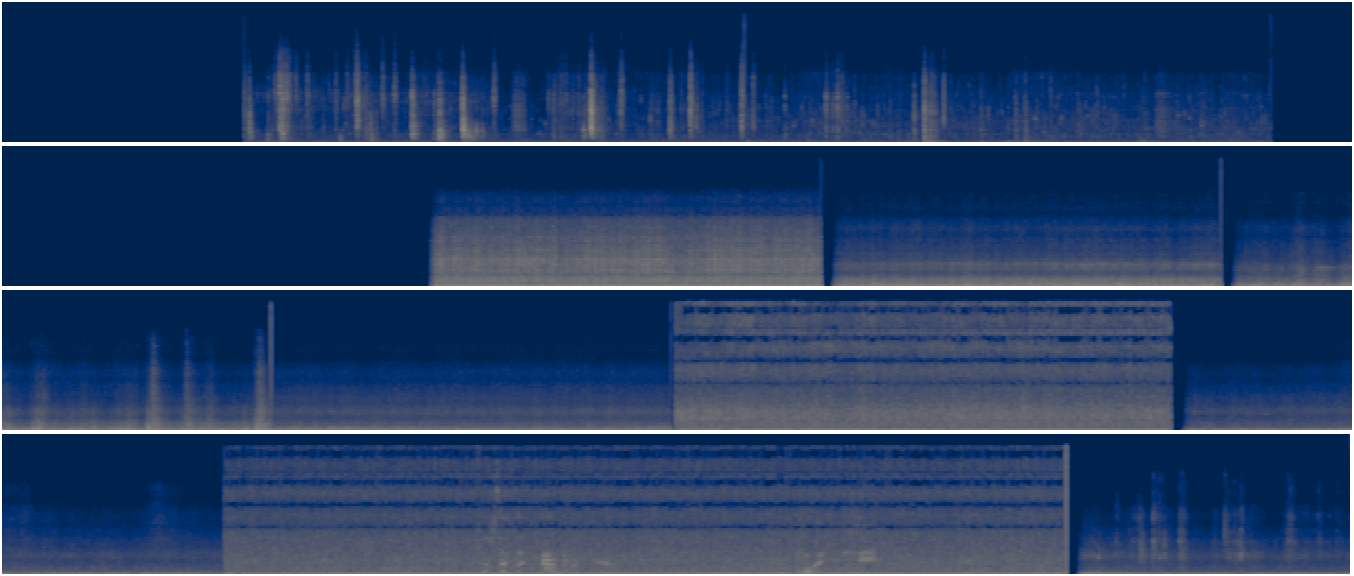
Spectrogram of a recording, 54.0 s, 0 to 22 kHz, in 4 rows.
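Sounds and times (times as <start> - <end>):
boat motor running: 17.8 - 21.7, 25.3 - 38.7, 42.7 - 51.8.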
